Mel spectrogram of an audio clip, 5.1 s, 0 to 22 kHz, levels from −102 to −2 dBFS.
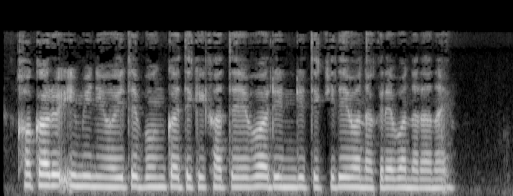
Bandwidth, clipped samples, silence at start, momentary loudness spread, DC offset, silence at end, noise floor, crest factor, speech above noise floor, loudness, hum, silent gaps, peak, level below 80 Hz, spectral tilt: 11.5 kHz; under 0.1%; 0.2 s; 7 LU; under 0.1%; 0.6 s; -63 dBFS; 16 dB; 42 dB; -21 LUFS; none; none; -4 dBFS; -56 dBFS; -6 dB/octave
